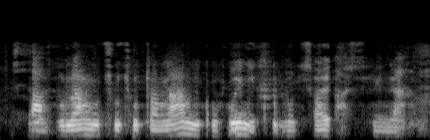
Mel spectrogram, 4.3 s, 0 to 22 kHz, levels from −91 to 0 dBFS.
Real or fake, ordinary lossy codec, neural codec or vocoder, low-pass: fake; MP3, 48 kbps; codec, 16 kHz, 4 kbps, FreqCodec, smaller model; 7.2 kHz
